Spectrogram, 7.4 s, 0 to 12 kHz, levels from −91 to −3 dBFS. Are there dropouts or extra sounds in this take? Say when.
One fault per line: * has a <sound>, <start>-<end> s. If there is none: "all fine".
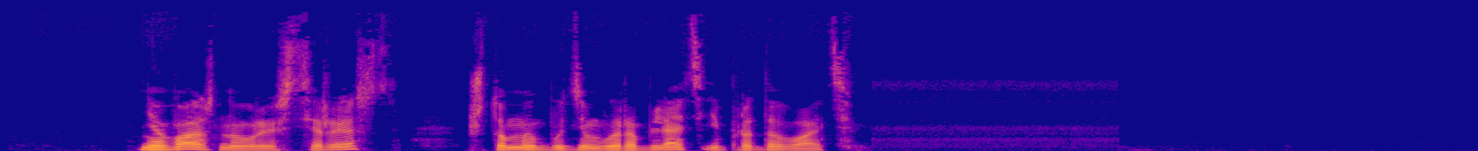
all fine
